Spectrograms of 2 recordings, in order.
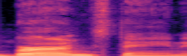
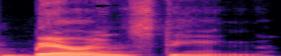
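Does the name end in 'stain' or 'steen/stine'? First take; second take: stain; steen/stine. First: The name ends with a 'stain' sound. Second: The name ends with a 'stine' or 'steen' sound. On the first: The speaker calls it right. "it's actually Berenstain" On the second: The speaker calls it wrong. "not Berenstain"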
